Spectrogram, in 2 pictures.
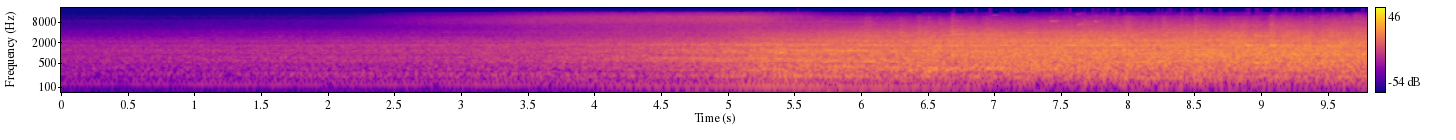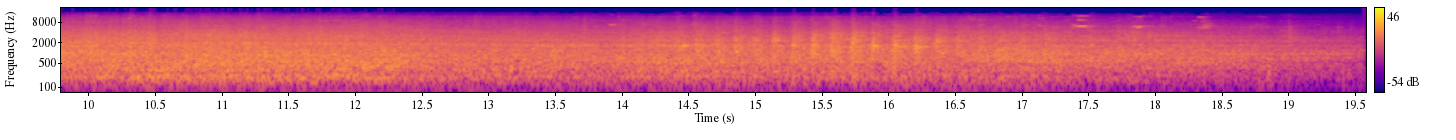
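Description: ÖBB class 2016 (Siemens ER20 Hercules) diesel-electric locomotive hauling a freight train past. Its diesel engine grows louder on the approach and passes about five seconds in. The wagons' wheels then run by with a steady clickety-clack that fades near the end.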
